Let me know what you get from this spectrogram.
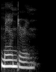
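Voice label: "mandarin", US English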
